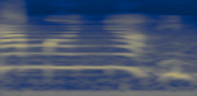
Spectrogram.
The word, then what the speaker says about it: amanhã: Já na palavra amanhã, coincidiu na vogal tônica, da sílaba tônica nhã, também cai na mesma sílaba onde há o sinal gráfico tio, né?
